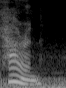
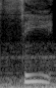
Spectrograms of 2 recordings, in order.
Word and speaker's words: Charon: The name you heard wasn't Charon. It was C-H-A-R-O-N, as in Charon, the ferryman of the dead.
